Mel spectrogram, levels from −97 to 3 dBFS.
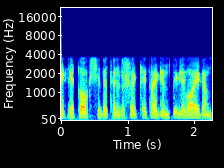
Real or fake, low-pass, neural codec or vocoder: fake; 3.6 kHz; codec, 32 kHz, 1.9 kbps, SNAC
